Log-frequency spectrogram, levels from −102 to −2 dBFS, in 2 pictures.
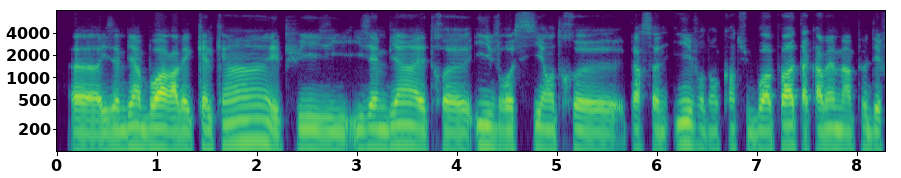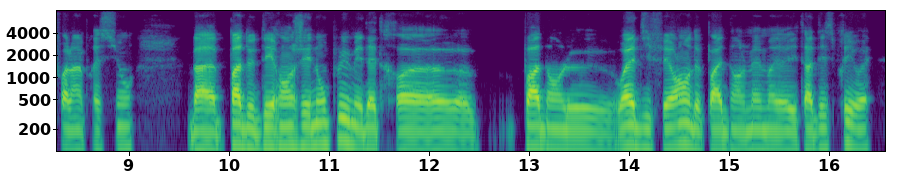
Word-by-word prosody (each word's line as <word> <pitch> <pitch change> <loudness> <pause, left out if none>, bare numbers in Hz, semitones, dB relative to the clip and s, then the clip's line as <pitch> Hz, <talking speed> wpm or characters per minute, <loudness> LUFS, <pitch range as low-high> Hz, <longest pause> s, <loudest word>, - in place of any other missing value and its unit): Heu, 90 -2 +3
ils 90 +2 -4
aiment 95 0 -2
bien 110 -1 0
boire 105 -1 +6
avec 95 -1 0
quelqu'un 130 +7 -3
et 95 -2 -2
puis 100 +3 -10
ils 95 -1 -6
ils 100 +2 -6
aiment 100 -1 -1
bien 115 +1 -1
être, 100 -2 -2
heu, 90 -1 -2
ivres 110 -3 -4
aussi 100 +2 -4
entre 95 -2 -3
personnes 95 - -5
ivres. 120 -4 -3
Donc 95 0 -12
quand 105 - -10
tu 95 - -17
bois 95 +1 0
pas, 115 0 +4
tu - - -17
as - - -1
quand 95 -1 -1
même 100 -1 -3
un 95 -1 -3
peu 105 - -11
des 95 - -4
fois 90 - +1
l'impression, 95 +3 -5 0.5
bah, 95 -1 +5
pas 115 -1 +9
de 105 -2 -1
déranger 110 +2 +1
non 120 +1 0
plus. 140 0 0
Mais 105 -3 0
d'être, 105 -1 -2
heu, 95 -1 +2 0.5
pas 110 -1 +8
dans 100 -1 -2
le 95 -2 -3
ouais 110 +2 +6
différent, 105 +3 +1
de 100 - 0
pas 100 +2 +3
être 95 - -5
dans 95 0 -4
le 95 - -6
même 100 0 -4 0.2
état 95 +1 +1
d'esprit, 105 +4 -3
ouais. 100 0 -1
100 Hz, 205 wpm, -23 LUFS, 95-110 Hz, 0.5 s, pas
